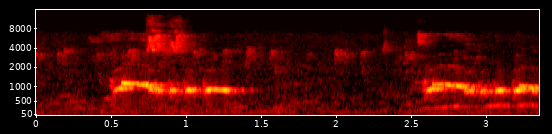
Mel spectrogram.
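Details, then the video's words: A local zebra dove, used as a lure call to prompt other doves to sing, gives two soft, mid-pitched cooing phrases, each about a second long and slightly falling, roughly two seconds apart, over faint high hiss. "pancingan Suara perkutut lokal"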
